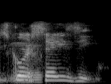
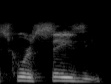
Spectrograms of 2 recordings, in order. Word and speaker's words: Scorsese: says he is like Scorsese okay you're saying it wrong but anyway The Score says he yes it is it scores sazie either way I heard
